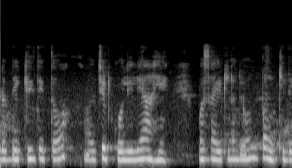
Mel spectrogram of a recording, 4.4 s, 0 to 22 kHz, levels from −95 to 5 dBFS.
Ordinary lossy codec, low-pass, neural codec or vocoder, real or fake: none; 7.2 kHz; none; real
